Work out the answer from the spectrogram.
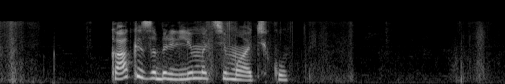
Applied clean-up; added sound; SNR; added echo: none; none; none; none.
